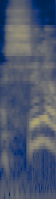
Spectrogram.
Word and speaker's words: Scylla: in Scylla and Charybdis, or Scylla and Charybdis. I've always pronounced the C as a silent one.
